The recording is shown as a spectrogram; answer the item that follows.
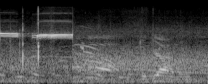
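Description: Referee's whistle blown twice, a short blast and then a longer one of under half a second, blowing the play dead after a tackle. Voices of players and spectators carry on underneath.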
